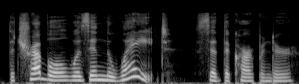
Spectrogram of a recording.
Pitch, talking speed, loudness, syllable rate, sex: 200 Hz, 180 wpm, -19 LUFS, 4.6 syllables/s, female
